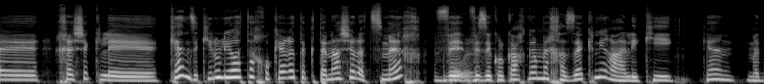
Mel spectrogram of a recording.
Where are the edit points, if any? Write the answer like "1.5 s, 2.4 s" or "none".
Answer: 1.6 s, 4.3 s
